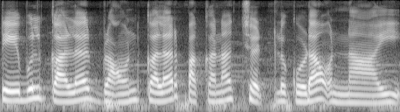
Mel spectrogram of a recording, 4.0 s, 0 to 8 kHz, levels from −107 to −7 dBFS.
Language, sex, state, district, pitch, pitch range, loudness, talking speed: Telugu, female, Telangana, Hyderabad, 195 Hz, 185-220 Hz, -16 LUFS, 120 wpm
